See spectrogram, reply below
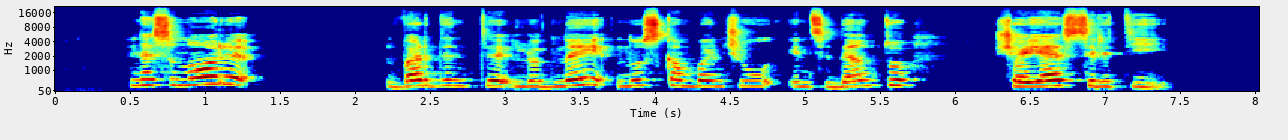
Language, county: Lithuanian, Vilnius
